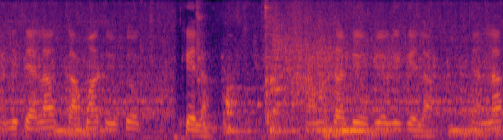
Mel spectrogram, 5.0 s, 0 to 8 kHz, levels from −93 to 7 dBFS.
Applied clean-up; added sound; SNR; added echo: none; Toilet flush / Water; 0 dB; reverberation time 0.3 s.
